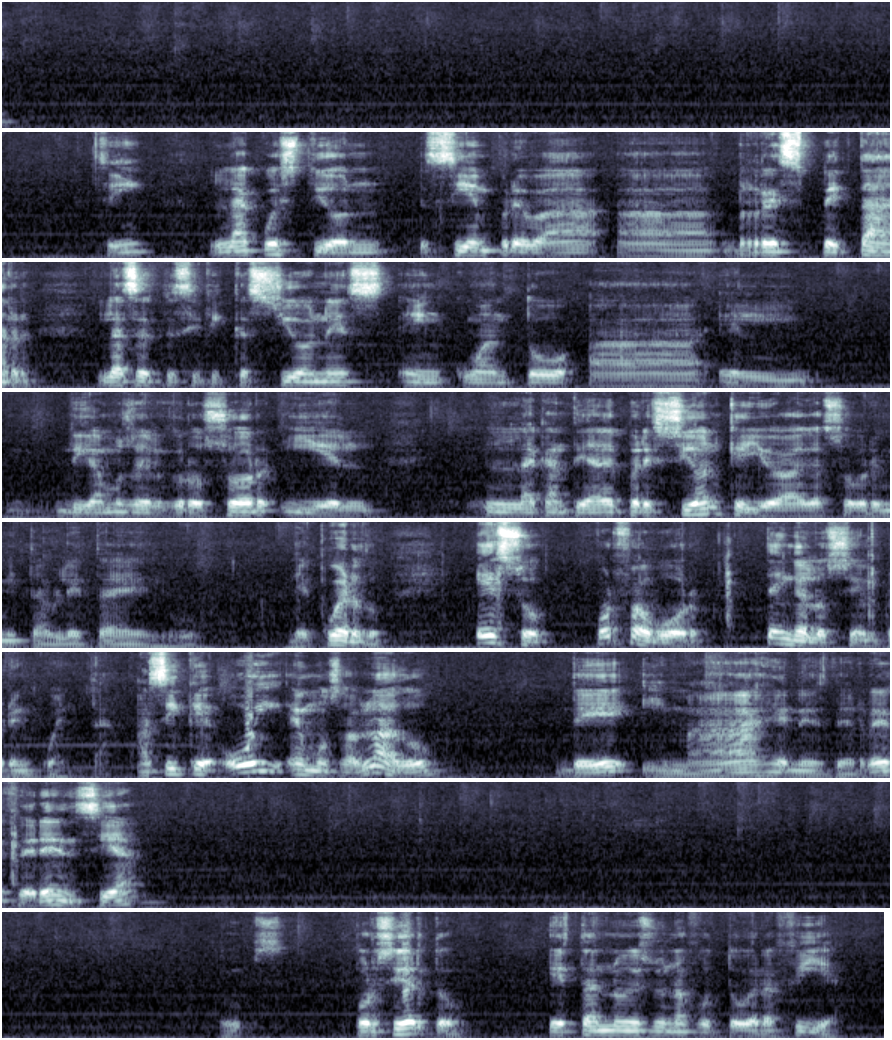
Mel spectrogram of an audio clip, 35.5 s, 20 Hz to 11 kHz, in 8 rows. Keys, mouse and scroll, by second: 0.4 click, 1.7 click, 2.8-4.1 drag, 5.4 middle click, 5.9 middle click, 19.6 ctrl+middle click, 20.5 ctrl+middle click, 21.1 ctrl+middle click, 21.8 ctrl+middle click, 25.3 click, 25.6-26.8 middle drag, 27.8 click, 29.0 click, 30.9 click, 32.2 click, 32.8 click, 33.4-34.9 drag, 35.2 click.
